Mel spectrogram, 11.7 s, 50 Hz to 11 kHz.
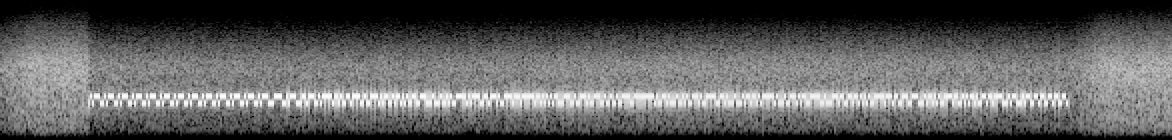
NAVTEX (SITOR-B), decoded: ZCZC VA61 FIRING EXERCISE 18 1300 UTC WITHIN

